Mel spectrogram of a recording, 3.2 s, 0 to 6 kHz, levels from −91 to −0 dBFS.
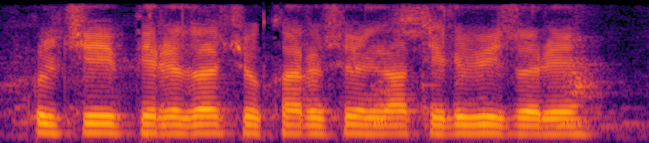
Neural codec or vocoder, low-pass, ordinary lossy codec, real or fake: none; 5.4 kHz; AAC, 32 kbps; real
